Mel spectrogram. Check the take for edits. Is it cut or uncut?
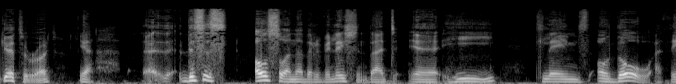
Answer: uncut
